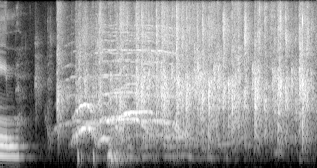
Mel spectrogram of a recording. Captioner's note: applause, cheering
